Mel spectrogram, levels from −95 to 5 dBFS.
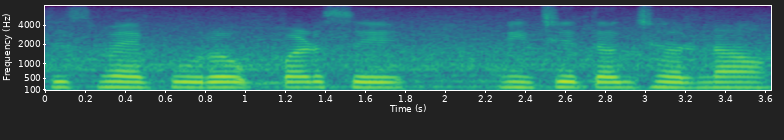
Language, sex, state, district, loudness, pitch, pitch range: Hindi, female, Chhattisgarh, Raipur, -14 LUFS, 185 Hz, 180-190 Hz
